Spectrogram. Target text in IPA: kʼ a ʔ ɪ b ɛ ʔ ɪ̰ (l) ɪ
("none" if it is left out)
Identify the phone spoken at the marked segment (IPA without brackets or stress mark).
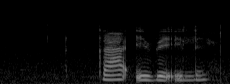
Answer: l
